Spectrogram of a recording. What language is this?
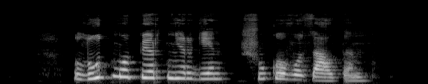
Mari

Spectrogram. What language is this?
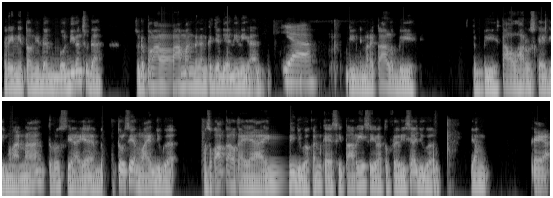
Indonesian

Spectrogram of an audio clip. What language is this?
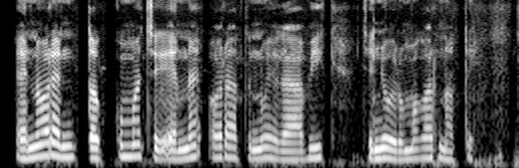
Kalenjin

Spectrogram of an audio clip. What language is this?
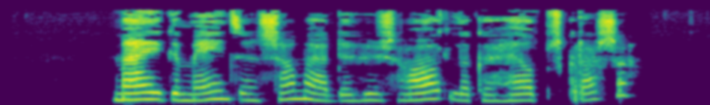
Western Frisian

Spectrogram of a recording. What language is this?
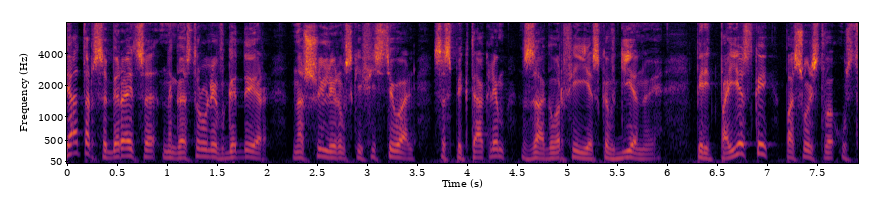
Russian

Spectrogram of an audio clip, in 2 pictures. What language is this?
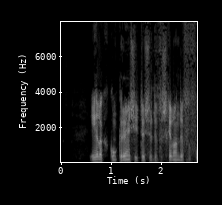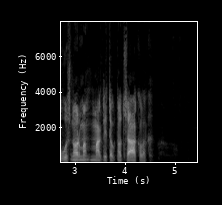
Dutch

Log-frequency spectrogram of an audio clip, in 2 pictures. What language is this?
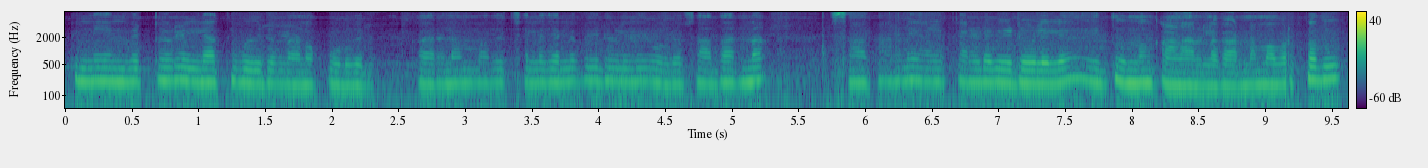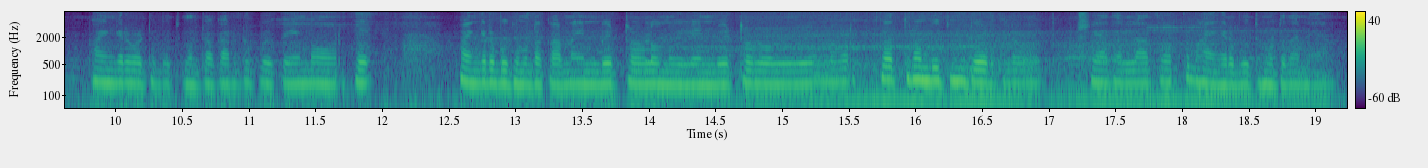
Malayalam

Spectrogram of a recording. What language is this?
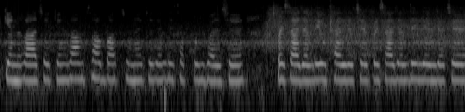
Maithili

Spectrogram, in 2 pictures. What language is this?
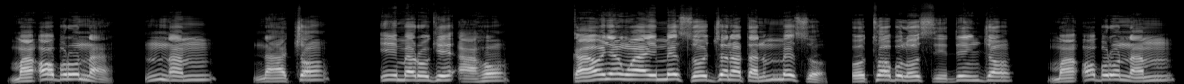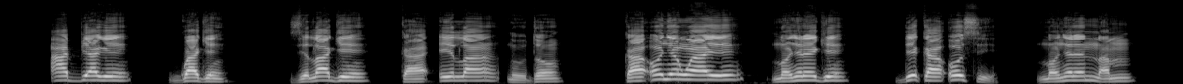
Igbo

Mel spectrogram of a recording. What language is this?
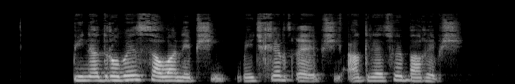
Georgian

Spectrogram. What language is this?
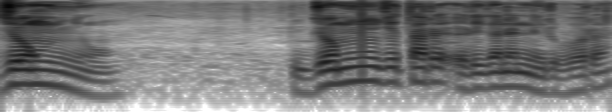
Santali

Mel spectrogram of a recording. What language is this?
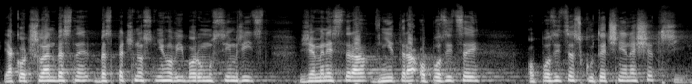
Czech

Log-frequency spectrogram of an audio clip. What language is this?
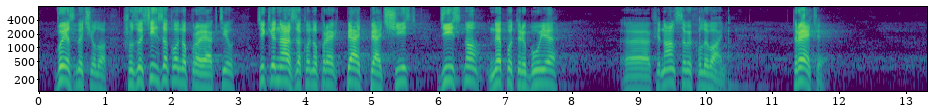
Ukrainian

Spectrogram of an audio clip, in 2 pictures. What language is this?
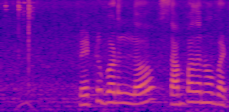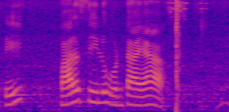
Telugu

